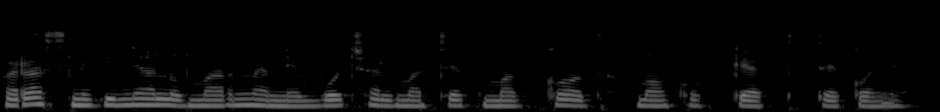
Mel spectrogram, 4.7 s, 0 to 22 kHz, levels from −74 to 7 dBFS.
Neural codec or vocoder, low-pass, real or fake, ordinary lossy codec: codec, 16 kHz, 8 kbps, FunCodec, trained on Chinese and English, 25 frames a second; none; fake; none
